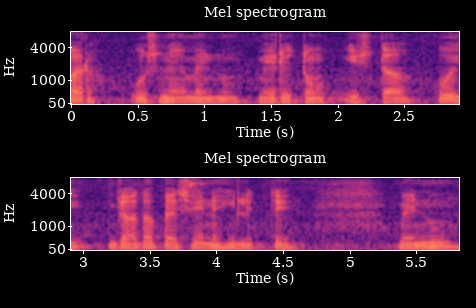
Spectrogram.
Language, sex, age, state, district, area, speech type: Punjabi, male, 18-30, Punjab, Mohali, urban, spontaneous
